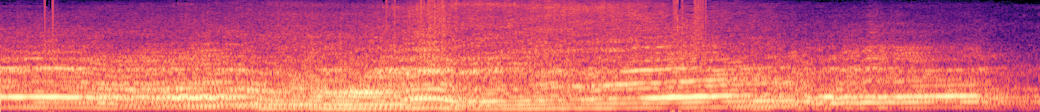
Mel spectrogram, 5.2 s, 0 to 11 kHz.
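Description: A Ferrari Formula 1 car at pre-season testing in Jerez, 2015, pulls out with a loud, high-pitched engine whine that rises and shifts through gears, steady and close throughout.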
